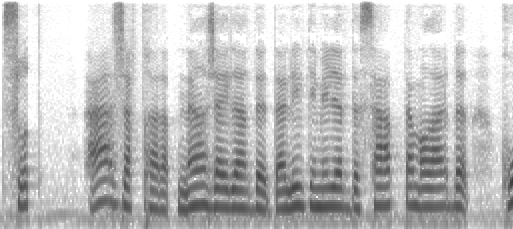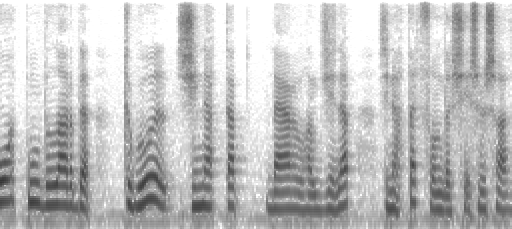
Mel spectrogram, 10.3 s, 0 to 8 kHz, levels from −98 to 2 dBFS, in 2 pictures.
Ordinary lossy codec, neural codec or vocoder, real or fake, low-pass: none; codec, 16 kHz, 0.5 kbps, FunCodec, trained on LibriTTS, 25 frames a second; fake; none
